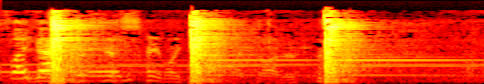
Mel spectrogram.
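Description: A gun fires sharp shots outdoors.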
